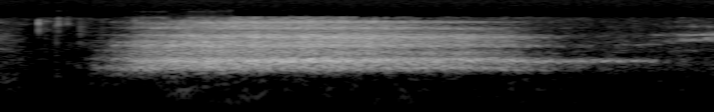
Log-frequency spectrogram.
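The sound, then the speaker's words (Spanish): Slow, deep breathing, in through the nose and out through the mouth, comes as one long, airy, hissing breath that swells and then fades over a couple of seconds, quiet and alone. “Inhala por la nariz y exhala por la boca.”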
